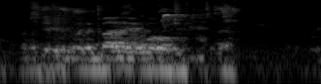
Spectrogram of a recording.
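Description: A man speaking into a handheld microphone.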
